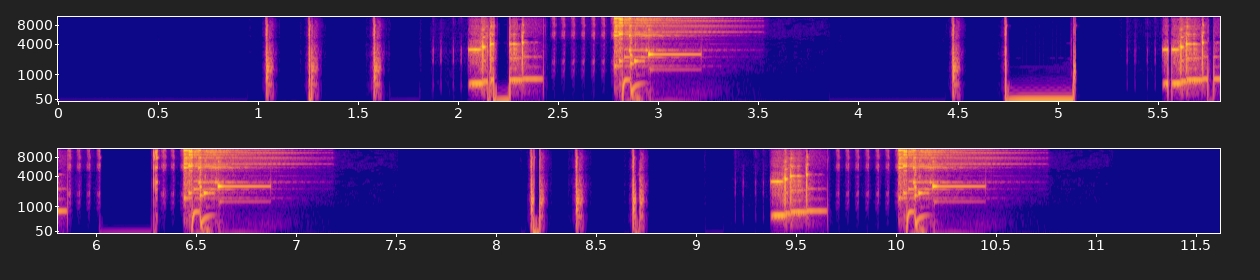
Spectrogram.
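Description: Short bright chimes and clicks sound in quick bursts.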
